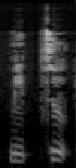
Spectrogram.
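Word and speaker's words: 三つ: Cara pengucapan sebagian angka berubah saat diikuti oleh tsu. Betul. 3 adalah, 3、 namun jika diikuti oleh tsu menjadi mitsu.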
